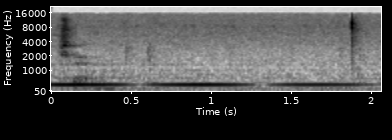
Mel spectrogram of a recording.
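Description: Acoustic guitar holding a single sustained note near the pitch of the high E string, almost a pure tone at a steady pitch, as the guitar is being tuned. A small click near the end.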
